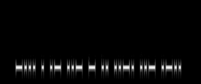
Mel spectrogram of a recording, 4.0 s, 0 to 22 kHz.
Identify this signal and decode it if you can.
Morse code, heard as a keyed tone, about 28 wpm, 700 Hz. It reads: BEAUTIFUL
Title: Sentences from Top 900 Words - New Word Drill - 28wpm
